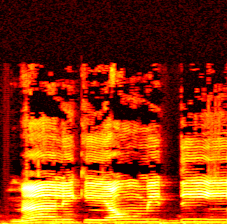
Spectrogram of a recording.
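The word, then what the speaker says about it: مالك يوم الدين: মালিকি, এখানে এক আলিফ টান মা, তারপরে ইয়াউমিদ্দিন, এটা তো আগেই বলেছি প্রত্যেকটা আয়াতের শেষেই 3 আলিফ টান।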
